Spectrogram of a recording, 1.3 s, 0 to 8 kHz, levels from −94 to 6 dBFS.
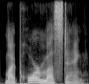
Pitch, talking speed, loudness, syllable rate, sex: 175 Hz, 135 wpm, -19 LUFS, 3.5 syllables/s, female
